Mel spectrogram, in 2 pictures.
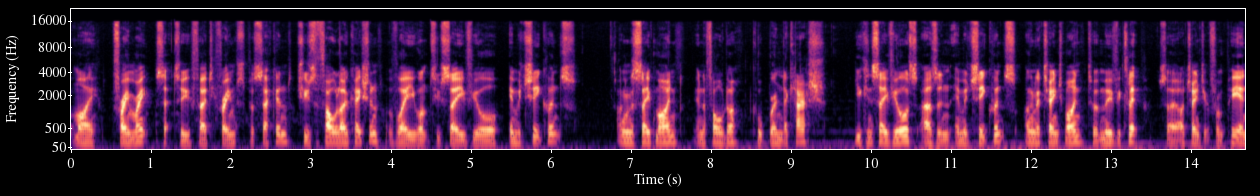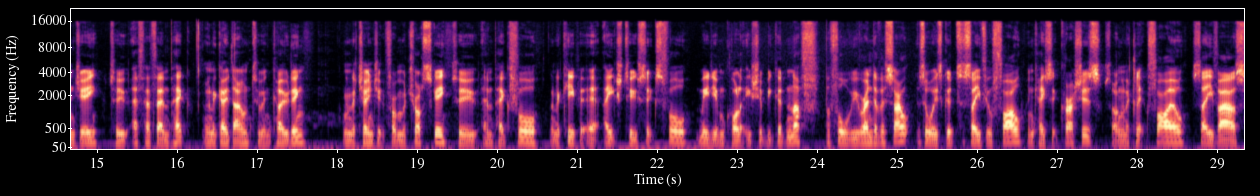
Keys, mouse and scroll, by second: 2.4-6.4 scroll down 3, 6.4 click, 11.3 click, 11.8 click, 14.0-16.2 drag, 16.2-17.3 scroll down 6, 17.3 click, 17.8-19.0 scroll down 3, 19.0-20.1 drag, 23.9-25.6 scroll up 2, 28.1-29.3 drag.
